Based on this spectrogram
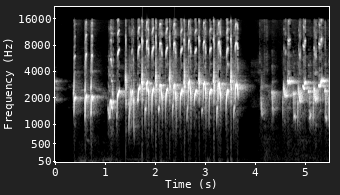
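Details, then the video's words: Sooty-headed bulbul song used as a lure to make other bulbuls sing; long, lively runs of bubbling, chattering notes repeated rapidly, with a brief pause before another burst. "trucukan gacor ROPEL PANJANG buat pancingan trucukan agar bunyi"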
